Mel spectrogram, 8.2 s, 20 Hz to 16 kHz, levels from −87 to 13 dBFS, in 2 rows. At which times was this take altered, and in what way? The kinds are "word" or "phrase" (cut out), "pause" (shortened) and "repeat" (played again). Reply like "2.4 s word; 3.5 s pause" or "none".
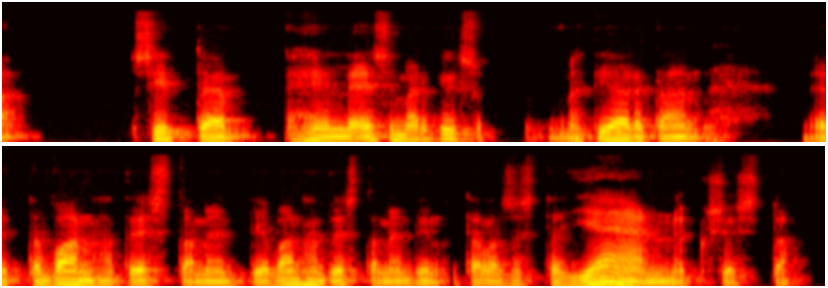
6.3 s word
